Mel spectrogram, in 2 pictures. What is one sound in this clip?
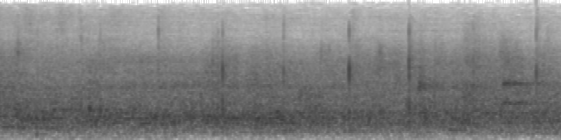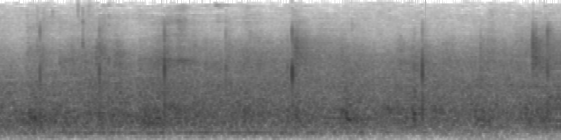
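High heels click on a concrete floor in a large echoing space.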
